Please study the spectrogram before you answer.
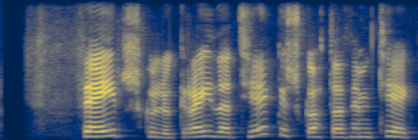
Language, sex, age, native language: Icelandic, female, 30-39, Icelandic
